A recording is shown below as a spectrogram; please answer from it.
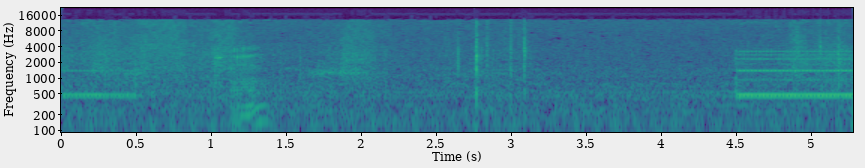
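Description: A telephone ringing tone repeats in steady bursts, loud and close, with a quieter stretch between rings and faint background noise.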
